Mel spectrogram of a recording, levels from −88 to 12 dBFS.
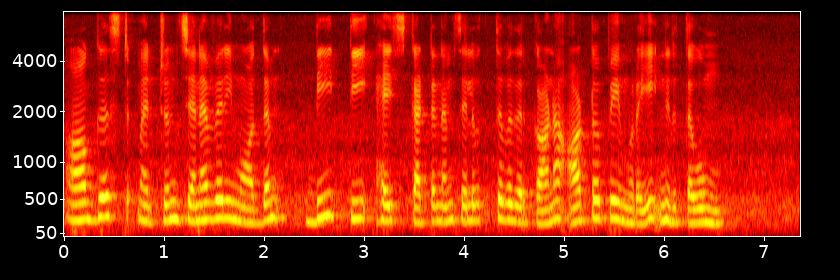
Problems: constant background noise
